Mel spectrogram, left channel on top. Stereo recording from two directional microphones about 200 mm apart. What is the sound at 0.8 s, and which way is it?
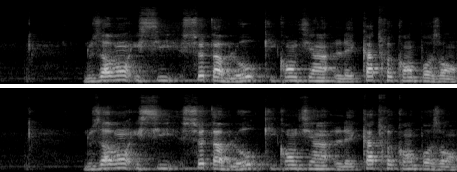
Speech, 50° left (ahead or behind).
